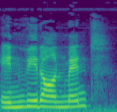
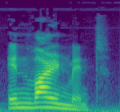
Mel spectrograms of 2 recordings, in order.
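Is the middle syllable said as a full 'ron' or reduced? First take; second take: full ron; reduced. First: A full 'ron' syllable is said in the middle. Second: The middle is reduced, without a full 'ron'. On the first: The speaker calls it wrong. "the mistake that you end up doing is you end up pronouncing N V ron ment" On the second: The speaker calls it right. "N Y R N ment. So this is the correct pronunciation"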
